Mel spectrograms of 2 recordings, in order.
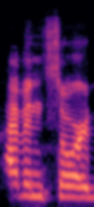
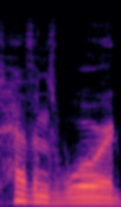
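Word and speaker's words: Heavensward: yeah, I've been saying Heaven's Sword since it came out because I'm a dummy and don't read, apparently. So I just kept reading Heaven's Sword. Yeah. And I was like, it's pronounced Heaven's Ward most likely.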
